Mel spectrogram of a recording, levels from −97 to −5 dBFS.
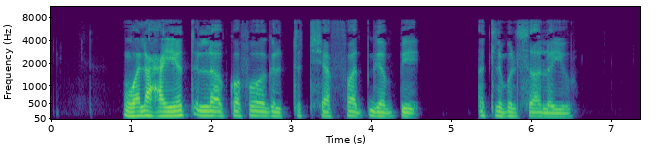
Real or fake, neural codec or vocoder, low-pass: real; none; 7.2 kHz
